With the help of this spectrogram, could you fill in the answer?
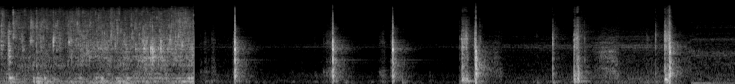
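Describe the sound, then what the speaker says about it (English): Knife chopping swede, carrots, parsnip, celery and onion on a board: a rushing, water-like wash opens, then about ten separate sharp chops land at uneven intervals, close and clear with no voices. "The mammoth chopping session has finished."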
